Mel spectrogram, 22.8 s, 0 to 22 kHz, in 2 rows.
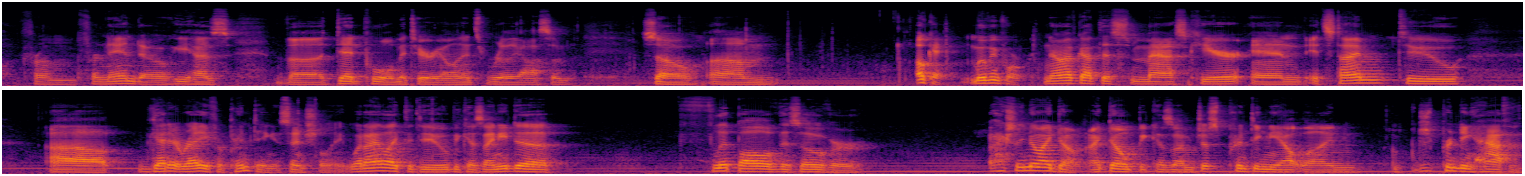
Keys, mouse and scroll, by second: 0.0 alt+scroll up 1, 0.4-0.8 alt+scroll down 2, 13.3 click.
